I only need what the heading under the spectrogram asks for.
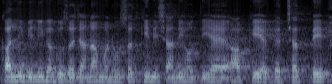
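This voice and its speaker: A male teacher in a book-reading lesson. He reads English lines slowly, then explains the meaning of each word at length. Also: mid-range voice, completely flat delivery, reverberant, big-room sound, slight background noise.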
